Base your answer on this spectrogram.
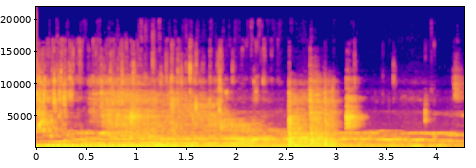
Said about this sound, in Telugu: కొద్దిగా వాటర్ కూడా వేసుకోవాలండి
